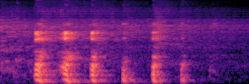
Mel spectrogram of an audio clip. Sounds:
Laughter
